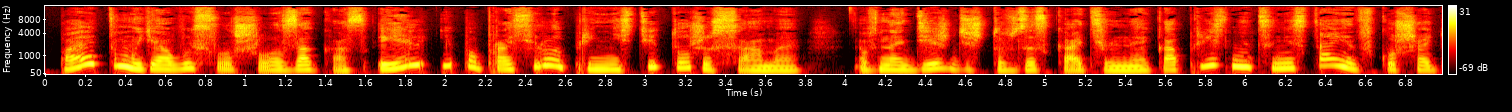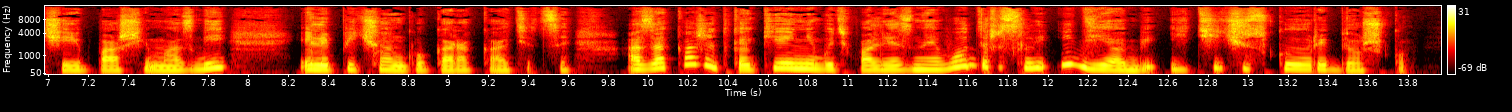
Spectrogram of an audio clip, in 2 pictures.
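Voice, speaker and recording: A woman reads a fantasy novel aloud in the first person, with a wry, storytelling delivery. Her voice is warm and mellow, and it sits at a middle pitch. The sound is dry and close to the mic. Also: sing-song, brisk, breathy edge, no room sound. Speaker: audiobook narrator. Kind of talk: scripted first-person narration.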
